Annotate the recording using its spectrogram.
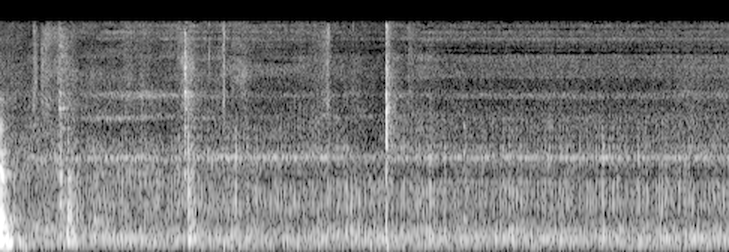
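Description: Quiet, with a few faint metal clicks and one sharper click about three seconds in, as the iron ring's clamp is loosened and slid down the steel rod of the ring stand.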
